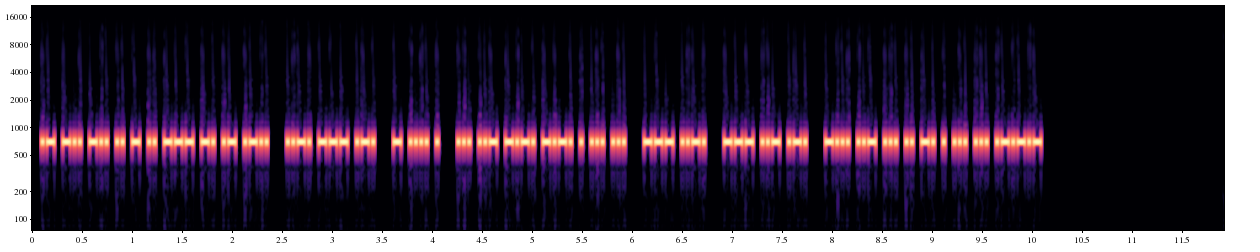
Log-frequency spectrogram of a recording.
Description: Morse code, heard as a keyed tone, about 46 wpm, 700 Hz. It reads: ADDITIONAL FOR THE SUCCESS OF OUR BUSINESS.
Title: Sentences from Top 1000 Words - Review Part 4 - 45wpm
